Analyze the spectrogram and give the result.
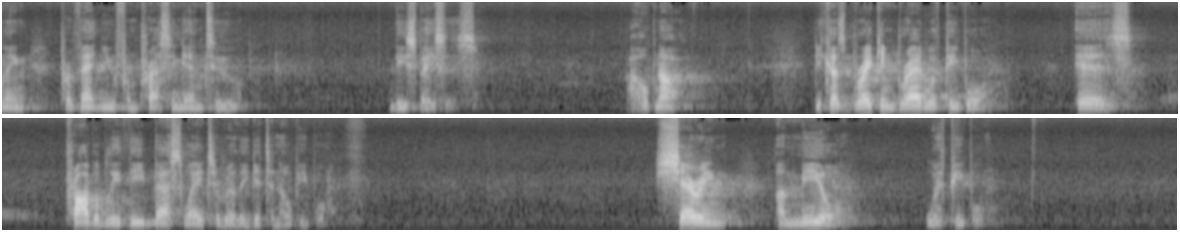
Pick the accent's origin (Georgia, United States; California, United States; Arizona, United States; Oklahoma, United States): Arizona, United States; Phoenix; Growing up in South Phoenix, growing up in black and brown community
